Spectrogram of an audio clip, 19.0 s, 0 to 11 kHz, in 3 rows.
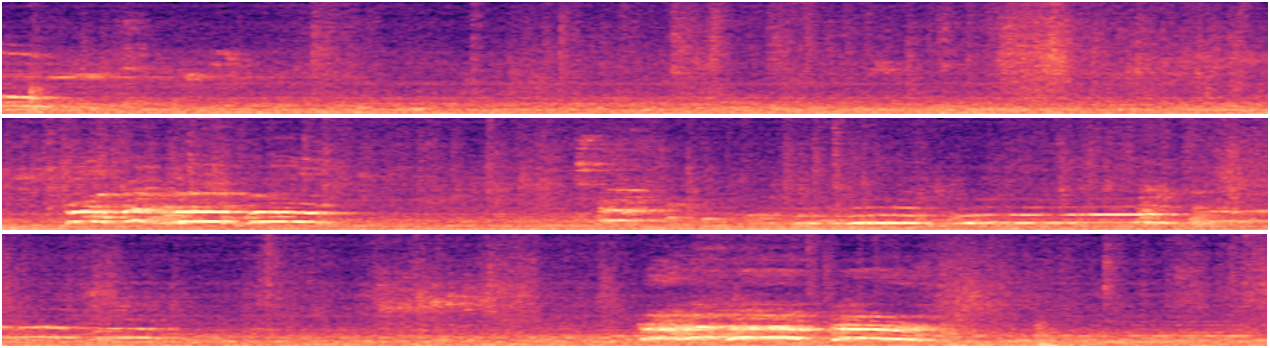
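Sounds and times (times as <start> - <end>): rooster crowing: 0.0 - 0.5, 6.6 - 8.2, 9.2 - 13.8, 15.8 - 17.6
faint steady hum: 0.0 - 18.9.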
